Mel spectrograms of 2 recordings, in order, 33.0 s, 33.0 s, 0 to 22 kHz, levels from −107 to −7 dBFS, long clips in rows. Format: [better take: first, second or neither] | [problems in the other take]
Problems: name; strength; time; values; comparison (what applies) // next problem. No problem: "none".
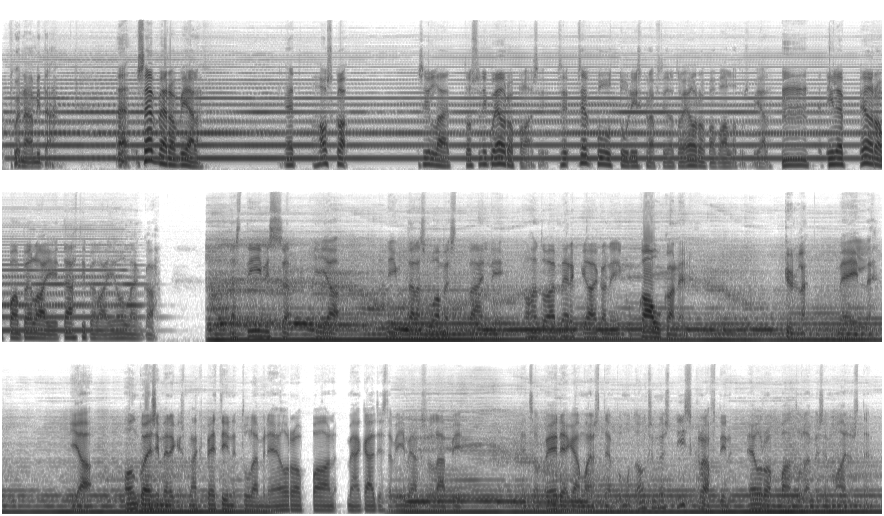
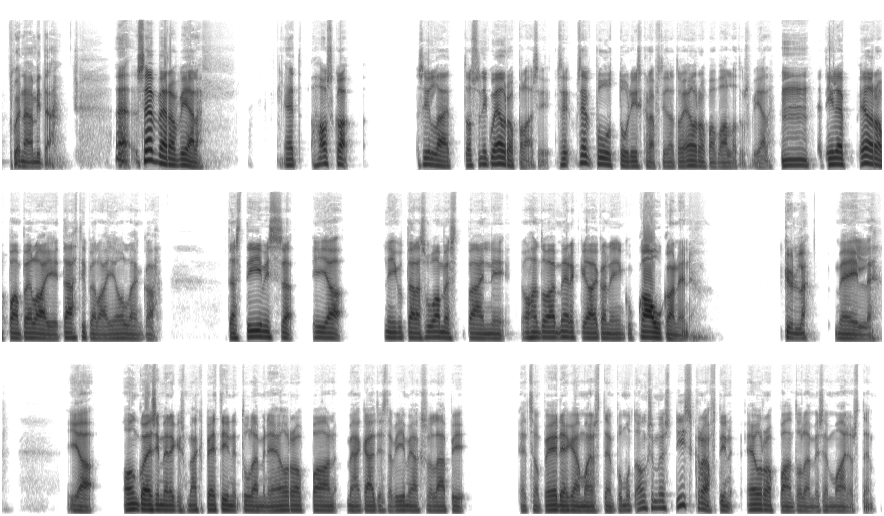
second | background music; very loud; throughout; as loud as the speech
